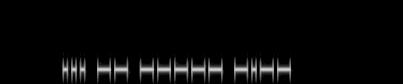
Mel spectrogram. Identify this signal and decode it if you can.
Morse code, heard as a keyed tone, about 28 wpm, 700 Hz. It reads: SM0Y
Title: DXCC-100 Call Signs - 4 Characters - Repeated 2x - 28wpm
